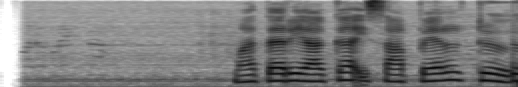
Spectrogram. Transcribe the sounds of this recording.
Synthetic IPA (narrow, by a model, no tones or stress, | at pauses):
mat̪eɾiaɡ̥aʔḭsab̥ɛlɖ̥ə̤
